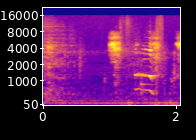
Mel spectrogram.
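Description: Quiet room tone with a faint, short animal call falling in pitch, about a second and a half in.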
